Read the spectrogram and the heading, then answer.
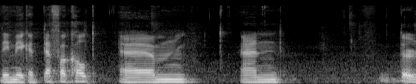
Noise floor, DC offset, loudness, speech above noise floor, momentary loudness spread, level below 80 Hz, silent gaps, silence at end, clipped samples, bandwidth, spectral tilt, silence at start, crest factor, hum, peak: -45 dBFS; under 0.1%; -16 LUFS; 30 dB; 12 LU; -48 dBFS; none; 0 s; under 0.1%; 17 kHz; -7 dB/octave; 0 s; 16 dB; none; 0 dBFS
